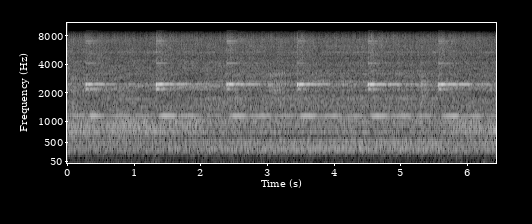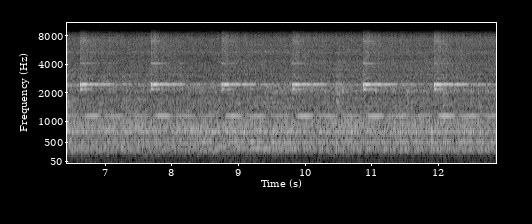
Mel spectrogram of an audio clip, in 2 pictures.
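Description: A locomotive bell ringing steadily, about one stroke a second, over the steady noise of the train.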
